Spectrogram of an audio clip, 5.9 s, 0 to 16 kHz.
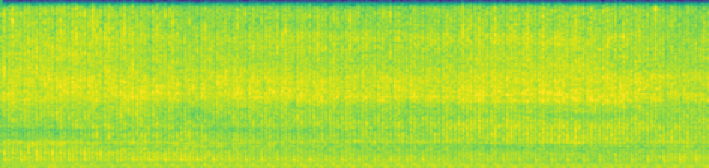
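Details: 1.9L TDI diesel with ongoing fuel problems, idling: a hard, sharp knock on each firing stroke at about two or three a second; diagnosed as bad injectors.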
